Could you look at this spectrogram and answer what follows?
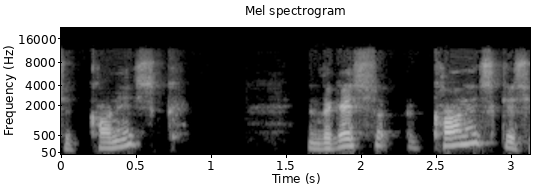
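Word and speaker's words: QA-NIZK: called quasi-adaptive non-interactive zero knowledge or as i pronounce it konisk in the case konisk is essentially a kind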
